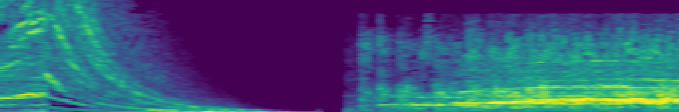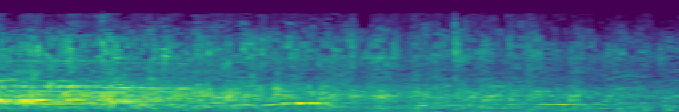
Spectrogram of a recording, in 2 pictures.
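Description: Music that ends in a steep sweep falling in pitch, cut off about two seconds in. Then a dense hiss of insects with whistled bird calls over it.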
